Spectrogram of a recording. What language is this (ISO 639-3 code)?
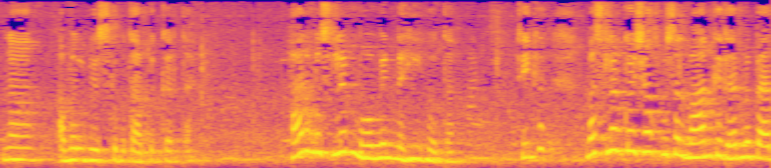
urd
